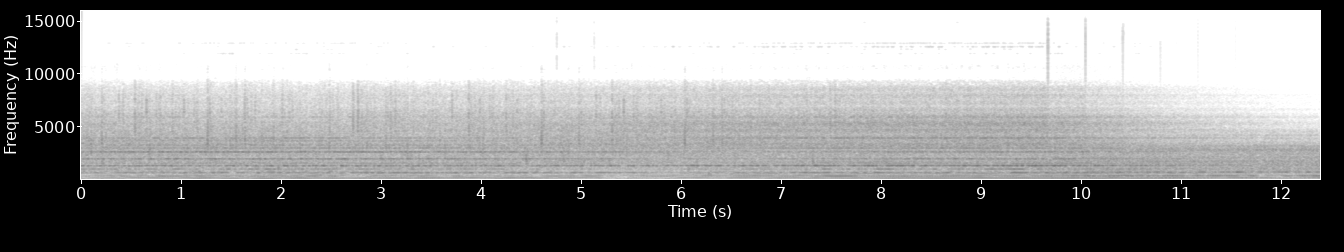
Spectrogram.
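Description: Steady rain patters onto a hard surface, a dense continuous wash of drops that holds an even, moderate loudness for the whole stretch, with no voices.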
